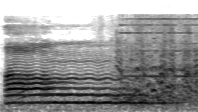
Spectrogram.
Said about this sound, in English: I hear bells. Have I reached Nirvana? It's the phone.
